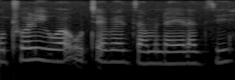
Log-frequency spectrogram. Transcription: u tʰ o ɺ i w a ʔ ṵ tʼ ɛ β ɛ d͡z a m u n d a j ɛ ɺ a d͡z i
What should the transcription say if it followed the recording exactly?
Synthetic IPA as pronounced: u tʰ o ɺ i w a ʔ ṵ tʼ ɛ β ɛ d͡z a m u n d a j ɛ ɺ a d͡z i

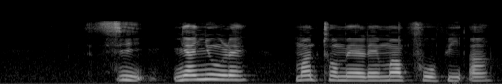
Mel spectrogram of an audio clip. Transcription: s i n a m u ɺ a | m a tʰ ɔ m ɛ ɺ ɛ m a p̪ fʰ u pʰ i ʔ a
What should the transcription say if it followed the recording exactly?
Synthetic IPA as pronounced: s i ɲ a ɲ u ɺ ɛ | m a tʰ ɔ m ɛ ɺ ɛ m a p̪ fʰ u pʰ i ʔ a

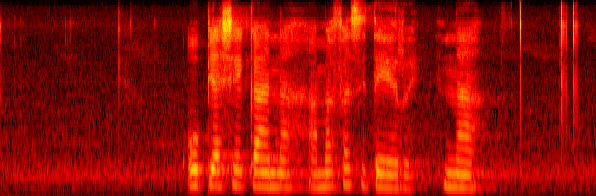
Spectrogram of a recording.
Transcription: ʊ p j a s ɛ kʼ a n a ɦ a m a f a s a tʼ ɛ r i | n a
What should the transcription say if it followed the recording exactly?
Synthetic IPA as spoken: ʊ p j a ʃ ɛ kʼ a n a ɦ a m a f a s i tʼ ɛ r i | n a

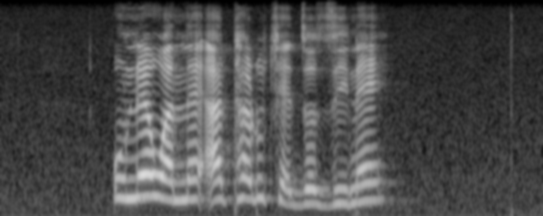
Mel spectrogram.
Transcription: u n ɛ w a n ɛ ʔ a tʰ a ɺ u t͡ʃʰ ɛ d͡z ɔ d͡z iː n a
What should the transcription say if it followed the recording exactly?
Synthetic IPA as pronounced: u n ɛ w a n ɛ ʔ a tʰ a ɺ u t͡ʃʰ ɛ d͡z ɔ d͡z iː n ɛ

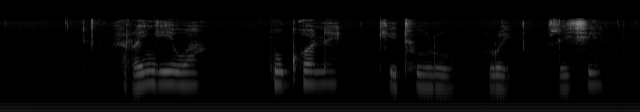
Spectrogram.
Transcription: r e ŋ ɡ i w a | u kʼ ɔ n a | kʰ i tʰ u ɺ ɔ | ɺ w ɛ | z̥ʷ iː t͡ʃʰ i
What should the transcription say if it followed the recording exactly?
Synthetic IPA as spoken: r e ŋ ɡ i w a | u kʼ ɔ n ɛ | kʰ i tʰ u ɺ u | ɺ w ɛ | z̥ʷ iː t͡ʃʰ i

